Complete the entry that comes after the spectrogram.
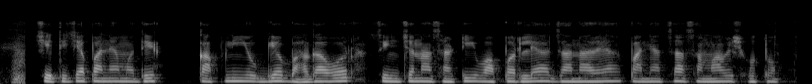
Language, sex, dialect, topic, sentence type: Marathi, male, Varhadi, agriculture, statement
